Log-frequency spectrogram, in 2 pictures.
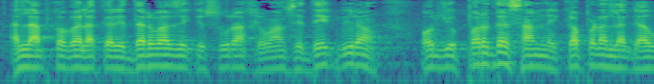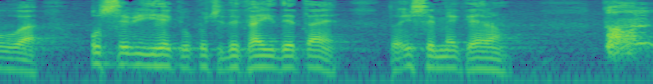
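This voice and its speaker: Hoarse man teaching Quran commentary. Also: lowish voice, darkish tone. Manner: storytelling, often checks listeners with "understood?". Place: madrasa lecture hall.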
